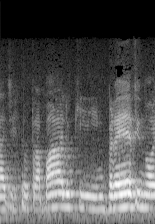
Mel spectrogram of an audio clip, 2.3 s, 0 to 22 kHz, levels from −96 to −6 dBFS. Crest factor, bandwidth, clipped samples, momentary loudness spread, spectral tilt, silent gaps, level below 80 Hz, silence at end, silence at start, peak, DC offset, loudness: 16 dB; 7.6 kHz; under 0.1%; 12 LU; -6.5 dB/octave; none; -52 dBFS; 0 s; 0 s; 0 dBFS; under 0.1%; -16 LUFS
